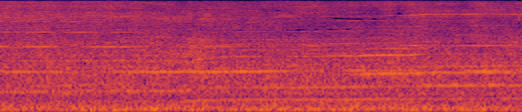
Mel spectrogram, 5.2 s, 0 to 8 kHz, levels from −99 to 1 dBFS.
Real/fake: real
